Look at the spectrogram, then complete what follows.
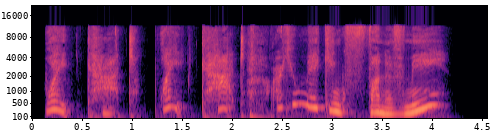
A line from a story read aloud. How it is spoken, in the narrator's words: he himself began to wonder and muttered softly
